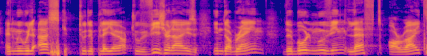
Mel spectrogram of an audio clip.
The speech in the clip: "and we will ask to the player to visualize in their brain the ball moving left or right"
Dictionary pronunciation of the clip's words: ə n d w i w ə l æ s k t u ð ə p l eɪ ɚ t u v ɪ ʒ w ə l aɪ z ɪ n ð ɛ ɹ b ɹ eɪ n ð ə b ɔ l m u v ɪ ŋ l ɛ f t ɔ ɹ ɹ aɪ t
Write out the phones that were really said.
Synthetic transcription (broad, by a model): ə n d w i w ə l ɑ s k t u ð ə p l eɪ ɚ t u v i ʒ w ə l aɪ z ɪ n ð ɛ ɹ b ɹ eɪ n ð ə b ɔ l m u v ɪ ŋ l ɛ f t ɔ ɹ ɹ aɪ t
